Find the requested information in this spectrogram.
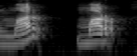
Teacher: இது வந்து ஹெவியாக தான் உச்சரிக்கணும் இந்த ரா சுக்கூனை, ஓகேவா, மர்.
